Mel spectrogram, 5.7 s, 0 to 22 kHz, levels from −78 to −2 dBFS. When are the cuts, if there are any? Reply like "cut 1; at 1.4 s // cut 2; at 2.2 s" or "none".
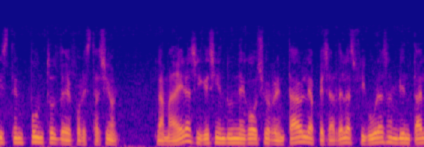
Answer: none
